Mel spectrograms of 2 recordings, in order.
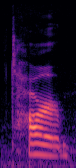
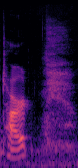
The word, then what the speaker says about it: Tar: going to call him Tart, pushes his way to the front of the crowd and lays down an outrageous bid. You'll see. Fierce her nightmare is just the beginning. Oh, tar. Not tart.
